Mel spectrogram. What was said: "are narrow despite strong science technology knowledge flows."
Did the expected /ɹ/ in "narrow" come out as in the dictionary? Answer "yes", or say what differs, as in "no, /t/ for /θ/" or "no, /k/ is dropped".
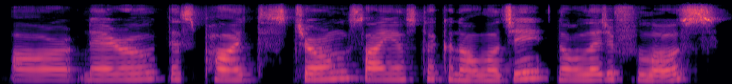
yes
